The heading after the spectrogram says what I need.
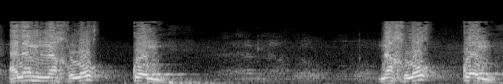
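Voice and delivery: drawn-out "نخلقكم" as nakhloq-kum; incomplete idgham. Shown as a demonstration. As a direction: model slowly, heavy qaf sliding into kaf in "نخلقكم". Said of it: "بس إدغام ناقص".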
